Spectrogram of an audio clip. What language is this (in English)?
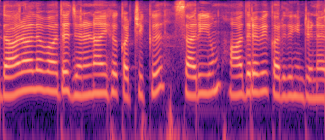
Tamil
